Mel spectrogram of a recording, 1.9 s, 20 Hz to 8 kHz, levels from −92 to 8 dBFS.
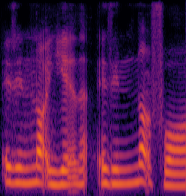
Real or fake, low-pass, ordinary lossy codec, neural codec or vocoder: fake; none; none; codec, 16 kHz, 1 kbps, X-Codec, WavLM features, trained on Multilingual LibriSpeech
